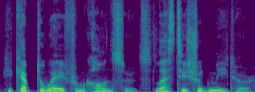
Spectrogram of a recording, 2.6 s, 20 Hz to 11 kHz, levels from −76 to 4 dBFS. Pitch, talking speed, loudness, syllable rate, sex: 140 Hz, 235 wpm, -20 LUFS, 4.9 syllables/s, male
